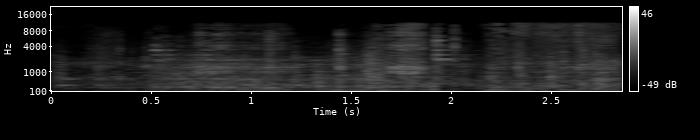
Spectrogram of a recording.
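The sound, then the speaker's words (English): Dense mechanical clattering and rasping of a nearly century-old, motorless, foot-powered 360-kilogram platen letterpress printing designs onto paper. The grinding, ratchet-like noise runs steady and fairly loud throughout, with no talk. “The company uses a 360-kilogram Platon letterpress machine to make its creative designs.”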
